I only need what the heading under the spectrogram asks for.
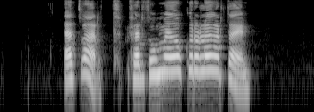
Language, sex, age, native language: Icelandic, female, 40-49, Icelandic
